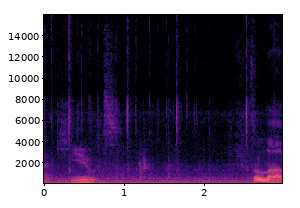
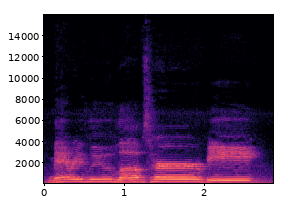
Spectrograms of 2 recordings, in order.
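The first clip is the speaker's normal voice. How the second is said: louder, slow, sing-song teasing; 6 semitones higher, 10 dB louder, much slower than usual. Acted. Jethro teasing Herbie about his admirer, slow sing-song taunt. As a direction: drag it out to tease a friend. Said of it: "teased Jethro".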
